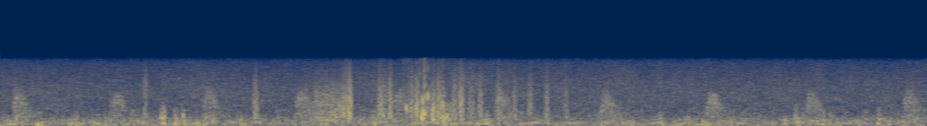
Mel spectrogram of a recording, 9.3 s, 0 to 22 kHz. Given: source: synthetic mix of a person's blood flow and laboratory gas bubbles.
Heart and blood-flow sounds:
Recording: Doppler ultrasound of blood flow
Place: subclavian vein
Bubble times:
4.03-4.55 s: bubbles
From the record:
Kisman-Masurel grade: 213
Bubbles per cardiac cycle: several, 3 to 8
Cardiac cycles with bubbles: 1 to 10%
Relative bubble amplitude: loud (0.450 to 0.775)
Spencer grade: 1 (occasional bubble signal discernible with the cardiac motion signal, with majority of cardiac periods free of bubbles)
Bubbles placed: anywhere in the cardiac cycle

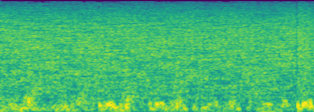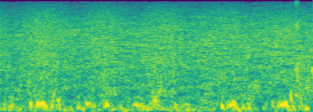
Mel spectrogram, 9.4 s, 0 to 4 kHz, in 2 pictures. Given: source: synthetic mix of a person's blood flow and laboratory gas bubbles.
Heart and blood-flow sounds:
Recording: Doppler ultrasound of blood flow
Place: precordium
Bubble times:
9.03-9.42 s: bubbles
From the record:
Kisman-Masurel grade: 213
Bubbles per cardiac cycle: several, 3 to 8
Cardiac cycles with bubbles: 1 to 10%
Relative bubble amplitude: loud (0.450 to 0.775)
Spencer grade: 1 (occasional bubble signal discernible with the cardiac motion signal, with majority of cardiac periods free of bubbles)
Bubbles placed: anywhere in the cardiac cycle

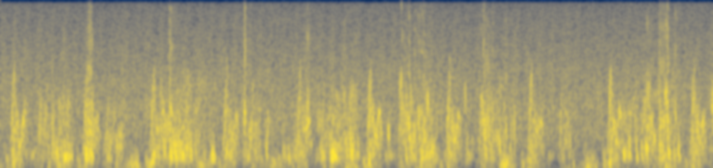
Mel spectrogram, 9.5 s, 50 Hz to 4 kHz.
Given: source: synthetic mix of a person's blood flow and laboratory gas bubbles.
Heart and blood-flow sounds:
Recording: Doppler ultrasound of blood flow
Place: precordium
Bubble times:
0.66-0.98 s: bubbles
1.10-1.28 s: bubbles
1.39-1.67 s: bubbles
2.11-2.90 s: bubbles
3.21-3.44 s: bubbles
3.49-3.60 s: bubbles
3.74-3.96 s: bubbles
4.06-4.13 s: bubbles
4.20-4.80 s: bubbles
5.14-5.22 s: bubbles
5.29-5.84 s: bubbles
6.16-6.26 s: bubbles
6.37-6.89 s: bubbles
8.28-9.10 s: bubbles
9.45-9.51 s: bubbles
From the record:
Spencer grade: 3 (all of the cardiac periods contain showers or single bubble signals, but not dominating or overriding the cardiac motion signals)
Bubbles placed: only in the low amplitude regions of the cardiac cycle

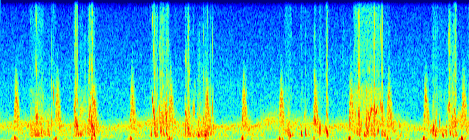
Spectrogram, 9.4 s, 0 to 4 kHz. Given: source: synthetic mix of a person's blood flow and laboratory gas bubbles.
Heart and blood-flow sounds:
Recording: Doppler ultrasound of blood flow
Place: subclavian vein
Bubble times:
0.58-1.10 s: bubbles
1.45-1.96 s: bubbles
2.98-3.40 s: bubbles
3.48-3.53 s: bubbles
3.67-4.31 s: bubbles
5.68-5.83 s: bubbles
5.98-6.20 s: bubbles
6.25-6.45 s: bubbles
6.48-6.59 s: bubbles
7.07-7.80 s: bubbles
8.61-9.21 s: bubbles
9.35-9.39 s: bubbles
From the record:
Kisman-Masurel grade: 332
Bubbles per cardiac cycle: rolling drumbeat, 9 or more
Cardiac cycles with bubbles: 50 to 99%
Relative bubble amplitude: moderate (0.250 to 0.450)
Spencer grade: 3 (all of the cardiac periods contain showers or single bubble signals, but not dominating or overriding the cardiac motion signals)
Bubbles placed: anywhere in the cardiac cycle

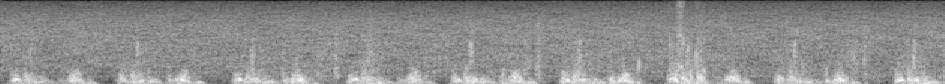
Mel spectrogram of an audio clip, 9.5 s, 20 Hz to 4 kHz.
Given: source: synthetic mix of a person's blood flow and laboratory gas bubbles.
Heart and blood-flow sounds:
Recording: Doppler ultrasound of blood flow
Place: precordium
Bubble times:
6.36-6.43 s: bubbles
6.67-7.08 s: bubbles
From the record:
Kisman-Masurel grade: 212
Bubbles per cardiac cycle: several, 3 to 8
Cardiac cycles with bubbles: 1 to 10%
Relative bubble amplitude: moderate (0.250 to 0.450)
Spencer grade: 1 (occasional bubble signal discernible with the cardiac motion signal, with majority of cardiac periods free of bubbles)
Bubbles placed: anywhere in the cardiac cycle

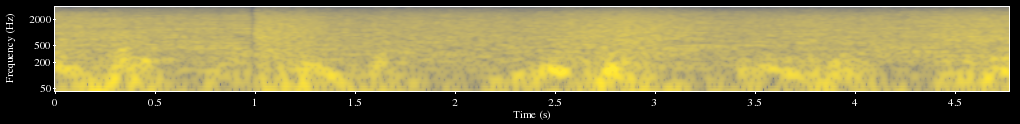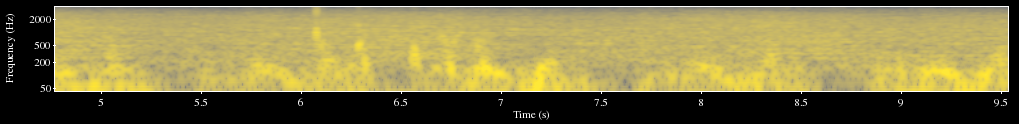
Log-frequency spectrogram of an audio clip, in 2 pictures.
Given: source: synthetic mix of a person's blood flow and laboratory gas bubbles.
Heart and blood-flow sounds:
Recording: Doppler ultrasound of blood flow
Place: precordium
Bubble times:
6.04-6.13 s: bubbles
6.25-6.37 s: bubbles
6.53-6.83 s: bubbles
6.85-6.99 s: bubbles
From the record:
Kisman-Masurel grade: 223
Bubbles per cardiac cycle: several, 3 to 8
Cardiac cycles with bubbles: 10 to 50%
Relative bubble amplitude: loud (0.450 to 0.775)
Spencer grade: 2 (many but less than half of the cardiac periods contain bubble signals, singularly or in groups)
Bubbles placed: anywhere in the cardiac cycle

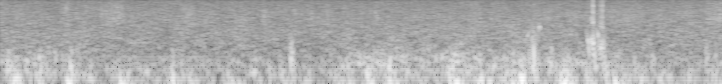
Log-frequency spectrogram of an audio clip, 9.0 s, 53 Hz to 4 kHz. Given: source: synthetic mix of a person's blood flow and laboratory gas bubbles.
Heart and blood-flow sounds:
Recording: Doppler ultrasound of blood flow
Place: subclavian vein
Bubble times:
6.58-6.77 s: bubbles
7.31-7.59 s: bubbles
From the record:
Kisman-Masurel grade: 112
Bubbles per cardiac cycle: 1 to 2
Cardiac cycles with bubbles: 1 to 10%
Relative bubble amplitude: moderate (0.250 to 0.450)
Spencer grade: 1 (occasional bubble signal discernible with the cardiac motion signal, with majority of cardiac periods free of bubbles)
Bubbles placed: anywhere in the cardiac cycle

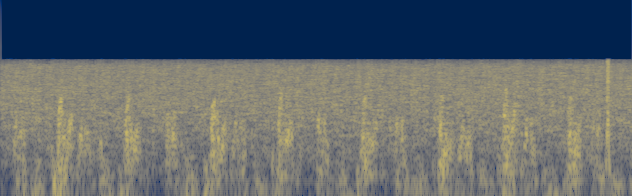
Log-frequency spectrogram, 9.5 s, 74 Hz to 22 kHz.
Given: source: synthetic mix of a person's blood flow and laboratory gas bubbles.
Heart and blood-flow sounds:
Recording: Doppler ultrasound of blood flow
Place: precordium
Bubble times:
1.47-1.54 s: bubbles
9.06-9.20 s: bubbles
From the record:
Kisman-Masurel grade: 123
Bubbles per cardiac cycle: 1 to 2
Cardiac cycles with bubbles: 10 to 50%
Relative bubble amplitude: loud (0.450 to 0.775)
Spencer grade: 2 (many but less than half of the cardiac periods contain bubble signals, singularly or in groups)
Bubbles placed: only in the low amplitude regions of the cardiac cycle

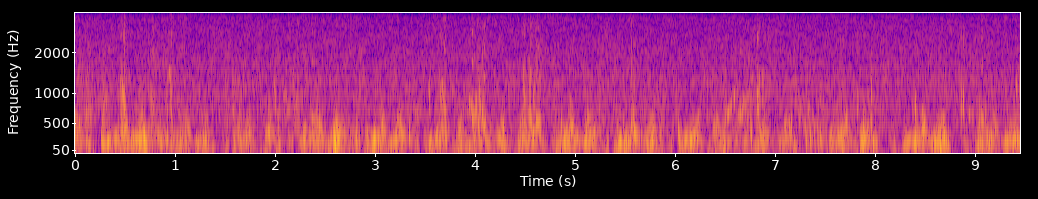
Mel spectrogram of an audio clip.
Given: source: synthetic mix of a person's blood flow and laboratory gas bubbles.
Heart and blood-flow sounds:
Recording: Doppler ultrasound of blood flow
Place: precordium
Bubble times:
0.01-0.18 s: bubbles
0.23-0.54 s: bubbles
0.58-1.06 s: bubbles
1.24-1.33 s: bubbles
1.48-1.69 s: bubbles
1.98-2.48 s: bubbles
2.59-2.65 s: bubbles
2.71-2.86 s: bubbles
3.30-3.47 s: bubbles
3.51-3.58 s: bubbles
3.63-3.75 s: bubbles
3.78-4.19 s: bubbles
4.47-4.70 s: bubbles
4.82-4.89 s: bubbles
5.37-5.88 s: bubbles
6.00-6.08 s: bubbles
6.23-6.29 s: bubbles
6.49-6.91 s: bubbles
7.01-7.62 s: bubbles
7.81-8.08 s: bubbles
8.37-8.45 s: bubbles
8.55-8.74 s: bubbles
8.84-9.12 s: bubbles
9.26-9.46 s: bubbles
From the record:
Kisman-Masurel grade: 242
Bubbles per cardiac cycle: several, 3 to 8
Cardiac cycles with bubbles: 100%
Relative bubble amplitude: moderate (0.250 to 0.450)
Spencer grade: 3 (all of the cardiac periods contain showers or single bubble signals, but not dominating or overriding the cardiac motion signals)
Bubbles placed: anywhere in the cardiac cycle

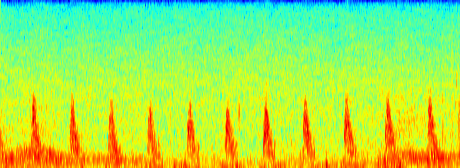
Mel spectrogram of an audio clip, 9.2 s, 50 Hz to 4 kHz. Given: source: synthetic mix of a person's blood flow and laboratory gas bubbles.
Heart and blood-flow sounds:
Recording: Doppler ultrasound of blood flow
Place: subclavian vein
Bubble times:
9.09-9.21 s: bubbles
From the record:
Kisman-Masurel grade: 122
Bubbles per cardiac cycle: 1 to 2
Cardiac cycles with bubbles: 10 to 50%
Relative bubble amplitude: moderate (0.250 to 0.450)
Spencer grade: 2 (many but less than half of the cardiac periods contain bubble signals, singularly or in groups)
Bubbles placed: anywhere in the cardiac cycle

